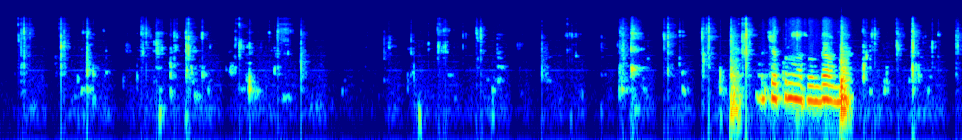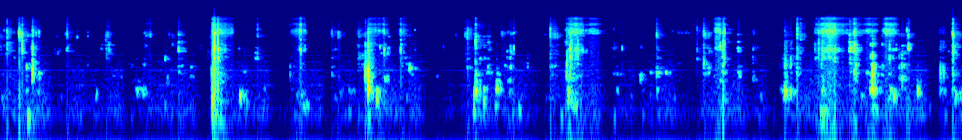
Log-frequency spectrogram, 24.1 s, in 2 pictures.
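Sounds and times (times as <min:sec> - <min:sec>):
chewing crunchy fried chicken: 0:00.2 - 0:24.0.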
